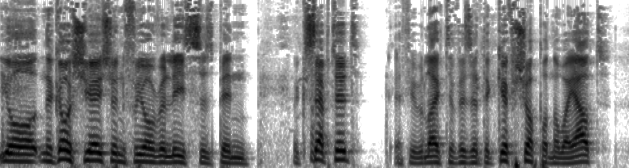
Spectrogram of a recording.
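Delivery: put-on Somali accent. Joking about Somali pirates, the speaker does a Somali accent impression. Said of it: "That's my Somali impression".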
